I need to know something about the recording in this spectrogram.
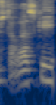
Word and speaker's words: Stahelski: I guess you pronounce his name, Stahelski.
